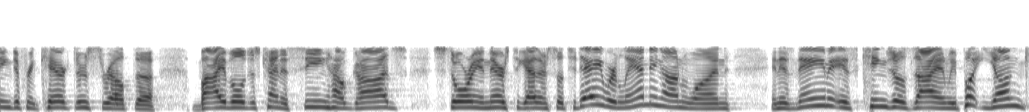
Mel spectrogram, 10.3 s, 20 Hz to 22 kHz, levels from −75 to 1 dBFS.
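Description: The audio passes through a narrowband call path with nothing above 4 kHz, which fits G.711 mu-law at 64 kbps. At 5.08 s there is a skip ahead: roughly 0.7 s of audio is missing, and the two sides are joined with no gap, as audio was dropped while later audio was already waiting. From 5.18 s to 9.06 s a jitter buffer speed-up makes playback run about 6% fast at unchanged pitch, trimming roughly 0.2 s by removing short pitch-period pieces.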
